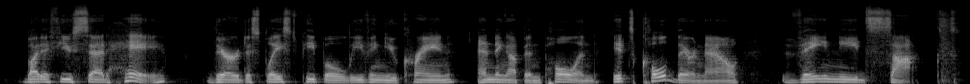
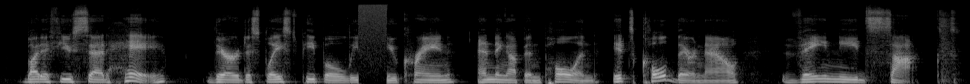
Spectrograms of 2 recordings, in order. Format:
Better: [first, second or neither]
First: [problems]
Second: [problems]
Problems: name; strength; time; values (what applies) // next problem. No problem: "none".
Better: first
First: none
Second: audio cutting out; filled with static; at 3.5 s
